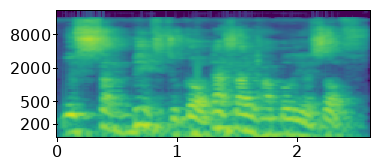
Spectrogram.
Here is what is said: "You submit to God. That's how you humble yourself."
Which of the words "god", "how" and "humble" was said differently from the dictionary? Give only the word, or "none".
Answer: humble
